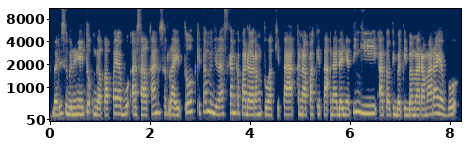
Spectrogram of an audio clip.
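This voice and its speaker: A woman's voice: mid-range voice, steady tone, quick pace, hardly any pauses, fairly bright tone, dry recording. A young woman interviewing a guest, asking polite, hesitant questions and addressing her respectfully.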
